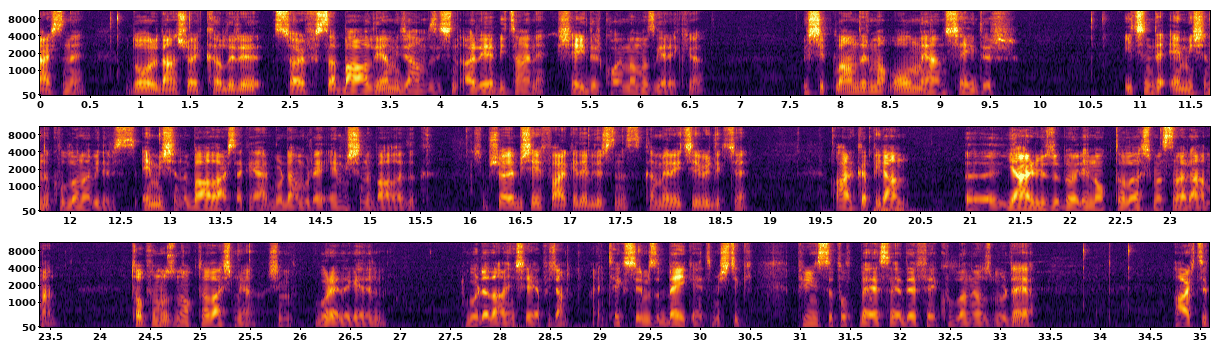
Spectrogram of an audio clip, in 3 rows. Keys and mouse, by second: 0.7-4.4 drag, 4.4 shift+a, 11.7-14.8 drag, 25.4-28.7 right drag, 28.7 g, 29.3 click, 33.9-35.0 drag.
